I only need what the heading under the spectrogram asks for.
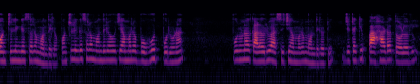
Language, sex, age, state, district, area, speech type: Odia, female, 18-30, Odisha, Balasore, rural, spontaneous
